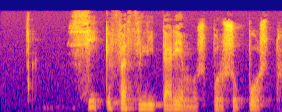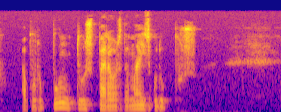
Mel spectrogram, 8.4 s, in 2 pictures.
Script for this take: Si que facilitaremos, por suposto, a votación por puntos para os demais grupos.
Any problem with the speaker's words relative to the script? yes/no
yes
